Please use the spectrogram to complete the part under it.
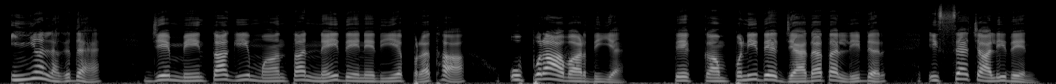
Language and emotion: Dogri, disgusted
